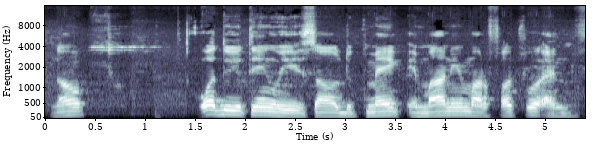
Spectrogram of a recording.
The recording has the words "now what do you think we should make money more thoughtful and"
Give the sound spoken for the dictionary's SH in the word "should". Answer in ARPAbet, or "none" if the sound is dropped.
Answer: S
